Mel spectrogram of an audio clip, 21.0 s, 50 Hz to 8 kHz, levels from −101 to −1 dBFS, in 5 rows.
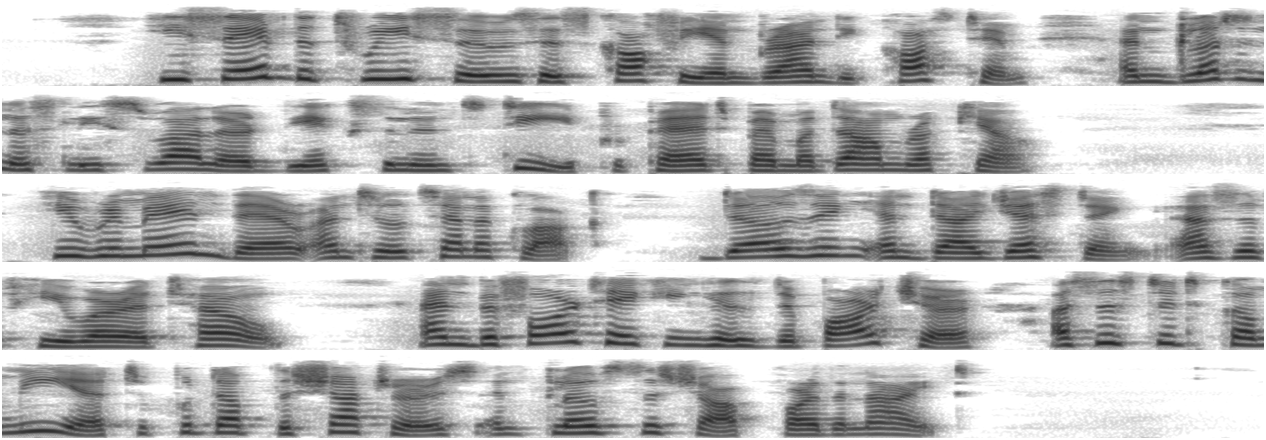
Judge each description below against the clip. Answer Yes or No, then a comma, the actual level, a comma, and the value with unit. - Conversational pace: Yes, average, 155 wpm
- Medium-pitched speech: No, high, 220 Hz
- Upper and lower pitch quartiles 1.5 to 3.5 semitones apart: No, average, 5.1 semitones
